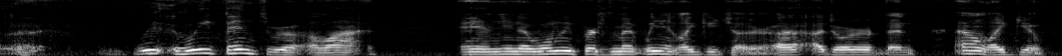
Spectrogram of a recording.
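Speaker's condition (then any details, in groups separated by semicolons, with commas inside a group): Cerebral palsy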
